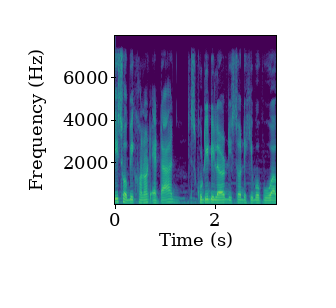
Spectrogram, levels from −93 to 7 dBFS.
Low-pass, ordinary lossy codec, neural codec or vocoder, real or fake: 7.2 kHz; none; none; real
